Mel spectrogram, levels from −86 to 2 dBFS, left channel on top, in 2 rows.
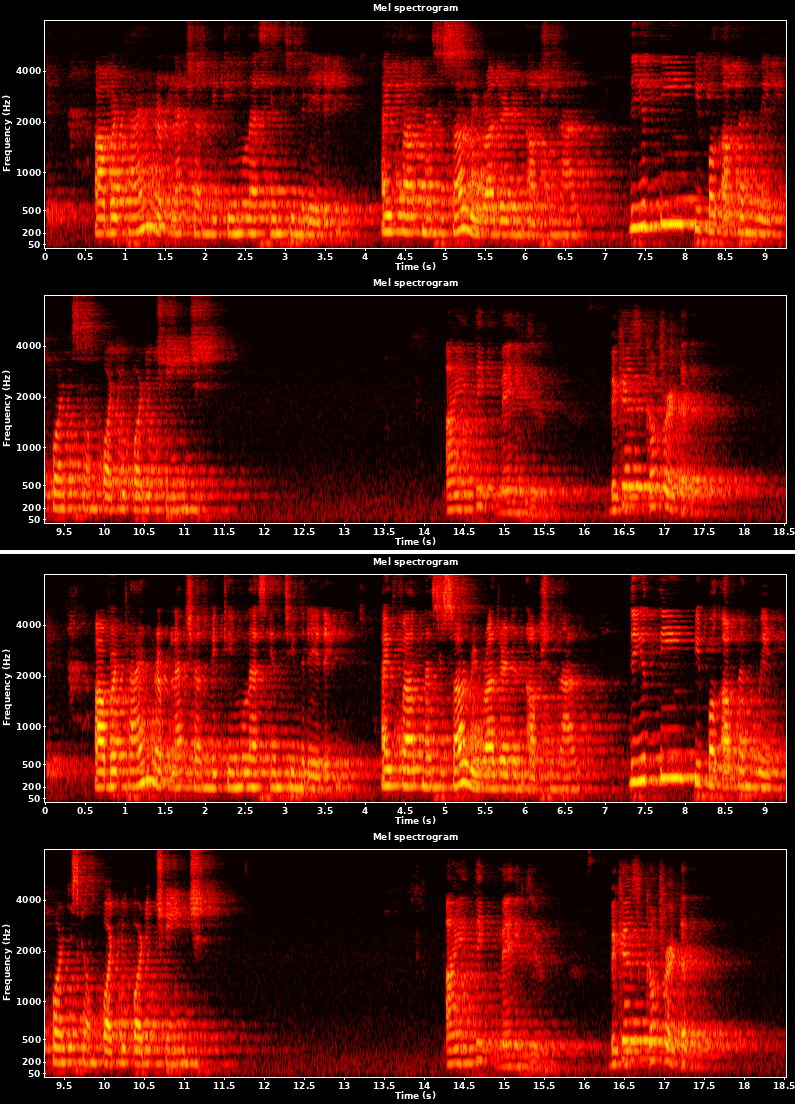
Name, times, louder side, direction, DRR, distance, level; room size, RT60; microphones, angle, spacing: voice 1, 0.3-3.7 4.2-6.7 7.3-9.1 9.3-11.2, right 2 dB, 80° right, -1 dB, 4.0 m, -30 dB
voice 2, 14.3-15.5 16.3-17.3, right 1 dB, 25° right, -3 dB, 6.6 m, -33 dB
28.0 x 19.5 x 9.5 m, 2.1 s
head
